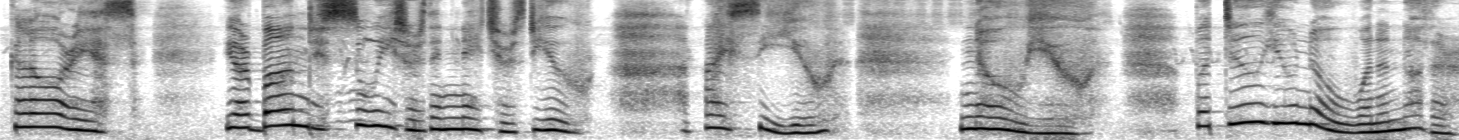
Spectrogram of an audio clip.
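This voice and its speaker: A woman voicing a solemn, tender, mystical nature priestess in a video game, speaking in a ceremonial, poetic, often breathy manner. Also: fairly high pitch, heavily acted. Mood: tender, hushed. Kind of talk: video game character acting.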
